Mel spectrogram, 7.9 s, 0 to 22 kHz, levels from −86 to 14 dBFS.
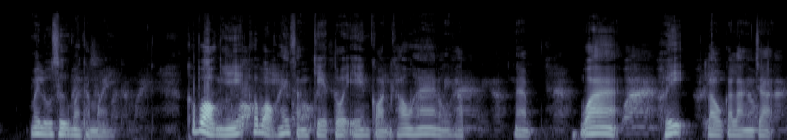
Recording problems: echo of what is said; noticeable; throughout; 370 ms later, 15 dB below the speech

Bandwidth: 15 kHz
